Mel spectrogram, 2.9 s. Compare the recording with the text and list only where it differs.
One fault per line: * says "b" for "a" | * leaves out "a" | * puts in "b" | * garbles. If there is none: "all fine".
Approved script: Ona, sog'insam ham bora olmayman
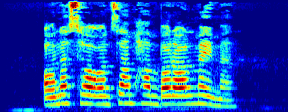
all fine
